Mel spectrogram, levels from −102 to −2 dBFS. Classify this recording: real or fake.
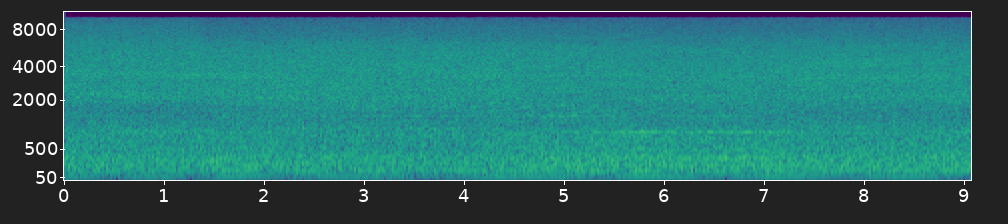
real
